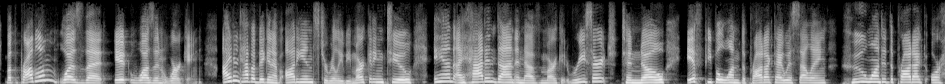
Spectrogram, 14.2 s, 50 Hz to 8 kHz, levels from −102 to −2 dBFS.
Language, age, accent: English, 20-39, American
